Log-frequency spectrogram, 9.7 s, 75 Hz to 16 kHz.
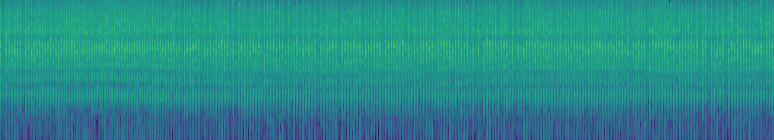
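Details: Saito FA-65 model engine, first run after rebuild, APC 12x6 prop, Morgan's Omega 10% fuel, Fox Miracle plug, heavily primed: high steady full-throttle buzzing scream, even pitch, no sag or misfire; runs nicely.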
